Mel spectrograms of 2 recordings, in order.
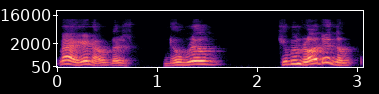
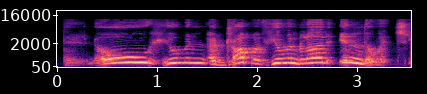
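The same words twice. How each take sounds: First: Low, uninvolved mock line reading; unanimated. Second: Animated grandpa. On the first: Imitating the British beaver telling the story, unanimated. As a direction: recite it with no animation. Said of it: "he's not just like". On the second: Retold or imitated. Imitating the American beaver telling the story, animated grandpa. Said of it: "like, animated, and he feels like a grandpa".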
